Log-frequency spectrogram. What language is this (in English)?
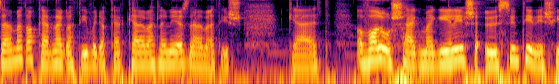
Hungarian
